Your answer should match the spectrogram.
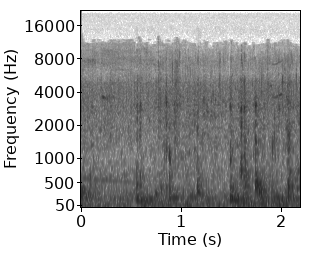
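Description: Water lapping and knocking against the hull of a small open skiff, with an uneven low rumble.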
